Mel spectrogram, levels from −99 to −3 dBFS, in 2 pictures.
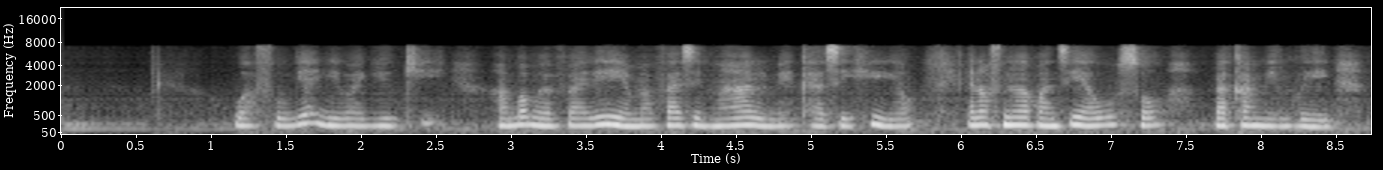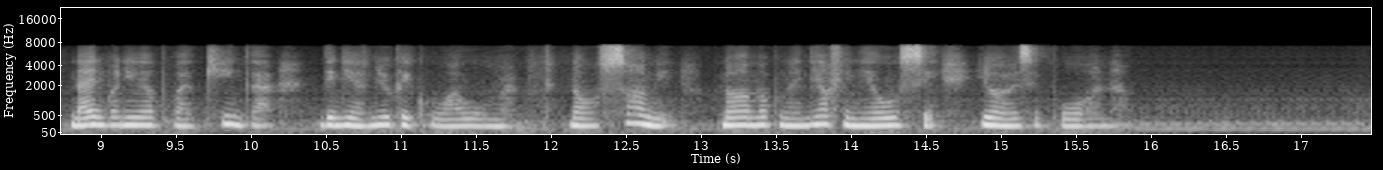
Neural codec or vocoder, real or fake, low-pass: codec, 16 kHz, 0.3 kbps, FocalCodec; fake; 7.2 kHz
